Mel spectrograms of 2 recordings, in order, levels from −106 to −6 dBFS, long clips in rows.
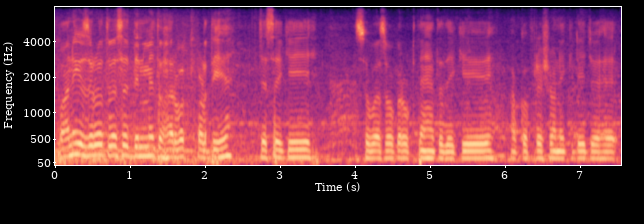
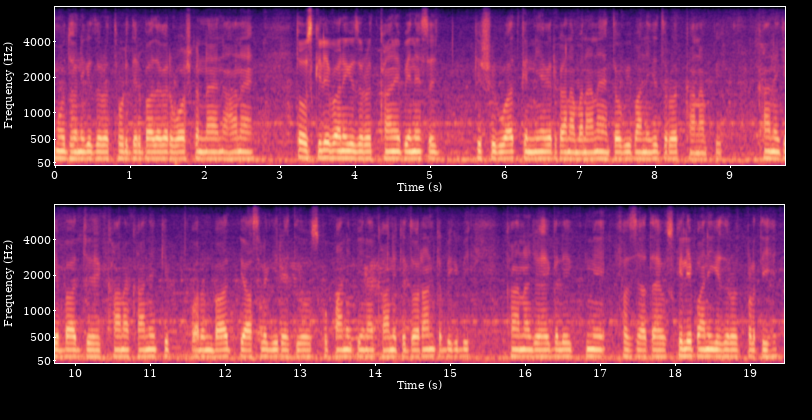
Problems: none marked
